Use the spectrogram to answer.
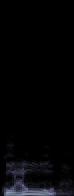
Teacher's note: تو پیارے بچوں اور مدنی چینل کے ناظرین، کلو کاف باریک ہے، یا قوف تھا، قوف پر تھا، موٹا تھا، زبان کی جڑ تالو کے نرم حصے سے قوف ادا ہوتا ہے، کاف ادا ہوتا ہے زبان کی جڑ تالو کا سخت حصہ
